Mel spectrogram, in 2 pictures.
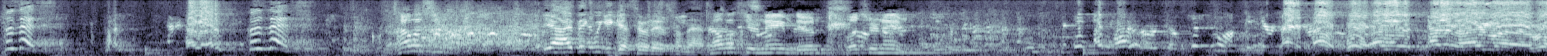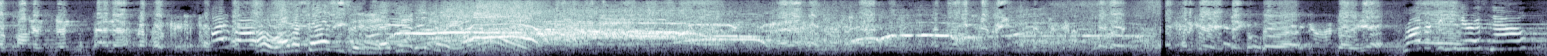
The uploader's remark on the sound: Our huge live show with PotterCast, recorded at Manhattan’s Union Square Barnes & Noble right after the premiere of Harry Potter and the Goblet of Fire . More than 500 fans came out to say hello; we all were downright terrified.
